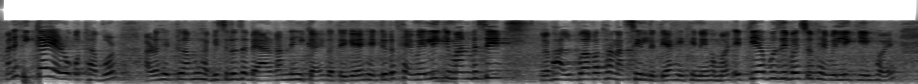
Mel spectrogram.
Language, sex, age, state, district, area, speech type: Assamese, female, 30-45, Assam, Barpeta, urban, spontaneous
